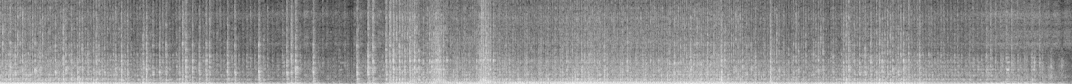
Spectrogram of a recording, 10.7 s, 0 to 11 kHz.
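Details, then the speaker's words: 1937 Willys four-cylinder flathead generator engine, revived after sitting covered 15–20+ years, running after plugs fouled by transmission fluid were cleaned: low steady firing at about four beats a second, rising and falling with throttle blips; runs and revs evenly, cooling system still needs work. "Well, that is just fantastical right there. Y'all watch how quick this thing fires up. I'm just amazed. Well, now that I got it running pretty good, I need to work on the cooling system a little bit."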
